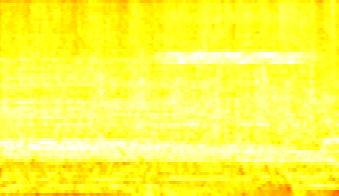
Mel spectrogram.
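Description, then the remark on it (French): An audience claps steadily for a musician who has just played with his orchestra, a dense, even wash of many hands that holds at a constant loudness for a couple of seconds, with a faint murmur of crowd voices mixed in. “Tu es resté et tu as joué et tu as plu et on va t'applaudir.”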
